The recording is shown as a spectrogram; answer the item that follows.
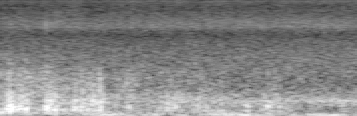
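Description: A thunderstorm with heavy rain, a dense low rumble over a steady wash of falling water, close and continuous throughout.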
